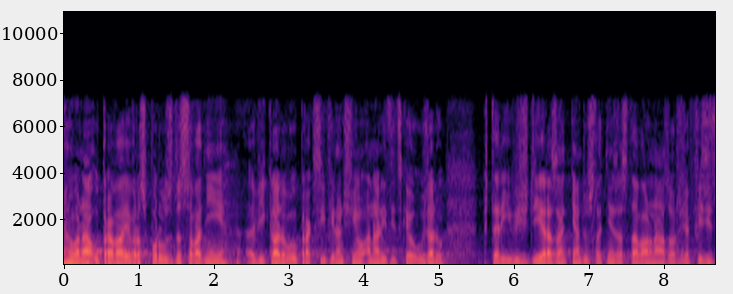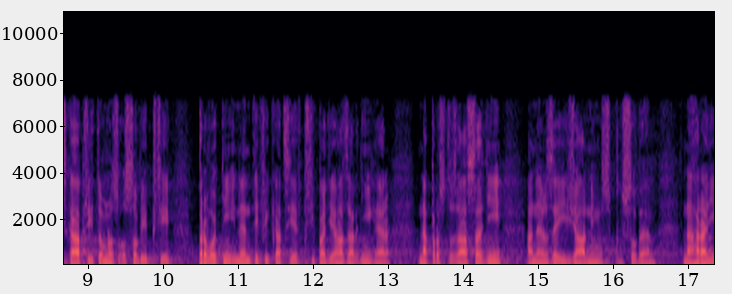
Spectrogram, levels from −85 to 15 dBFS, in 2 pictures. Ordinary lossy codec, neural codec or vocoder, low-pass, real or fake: MP3, 64 kbps; none; 7.2 kHz; real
